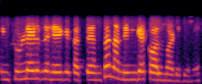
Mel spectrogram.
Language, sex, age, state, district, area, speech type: Kannada, female, 18-30, Karnataka, Hassan, rural, conversation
